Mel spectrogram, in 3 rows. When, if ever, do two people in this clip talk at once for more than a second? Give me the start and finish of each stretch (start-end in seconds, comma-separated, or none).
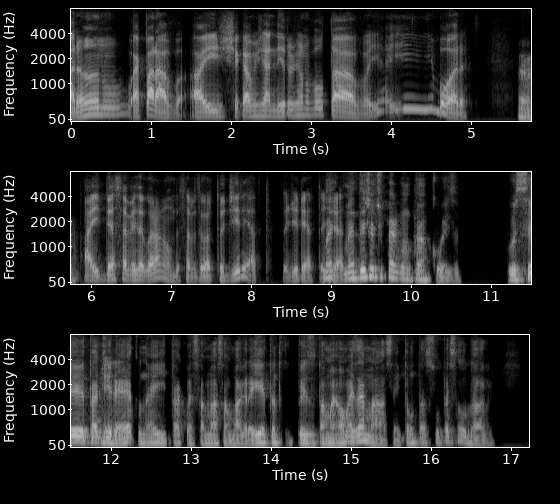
none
